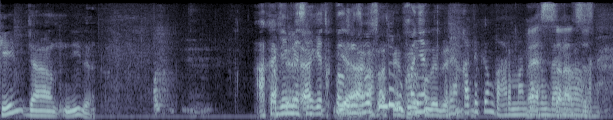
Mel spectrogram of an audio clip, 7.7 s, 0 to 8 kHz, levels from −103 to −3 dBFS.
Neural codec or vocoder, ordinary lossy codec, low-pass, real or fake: none; AAC, 32 kbps; 7.2 kHz; real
